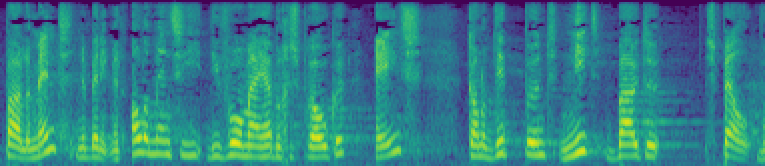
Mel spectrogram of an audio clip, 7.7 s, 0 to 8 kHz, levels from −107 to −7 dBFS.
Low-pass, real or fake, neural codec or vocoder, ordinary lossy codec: 7.2 kHz; real; none; none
